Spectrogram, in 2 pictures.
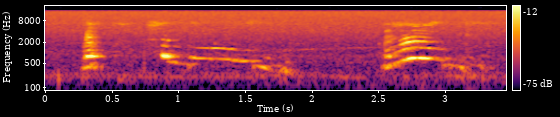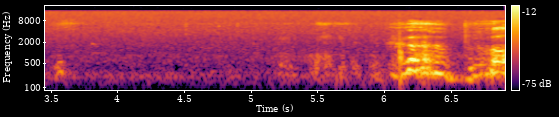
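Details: Miniature Schnauzer howling at a passing ambulance indoors: short rising-falling wavering howls with clear harmonics, one near the start, a longer one around three seconds, then a harsher noisy burst near the end.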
